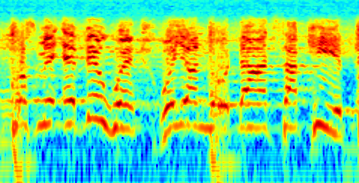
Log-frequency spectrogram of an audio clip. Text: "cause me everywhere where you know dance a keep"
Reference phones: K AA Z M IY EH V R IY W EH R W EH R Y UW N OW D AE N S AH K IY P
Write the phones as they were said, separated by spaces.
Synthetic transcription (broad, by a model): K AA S M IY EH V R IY W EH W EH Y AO N OW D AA S AH K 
